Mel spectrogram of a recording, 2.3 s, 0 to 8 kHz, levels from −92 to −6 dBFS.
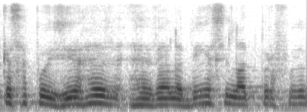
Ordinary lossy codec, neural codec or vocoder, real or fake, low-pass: none; none; real; 7.2 kHz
